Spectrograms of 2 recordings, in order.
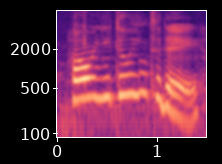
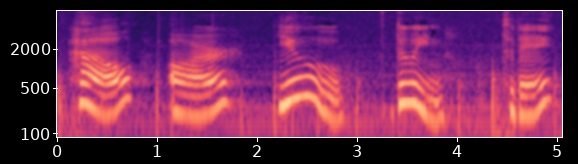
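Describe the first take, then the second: First: Quick, higher-pitched, connected question; natural brisk pace. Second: One word, then a pause; slow and deliberate. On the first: Teacher repeating the question at brisk natural pace. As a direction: run it together conversationally. Same question at faster speed. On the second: Teacher modelling a greeting question, slow and separated. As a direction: break the question into single words. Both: Shown as a demonstration.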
